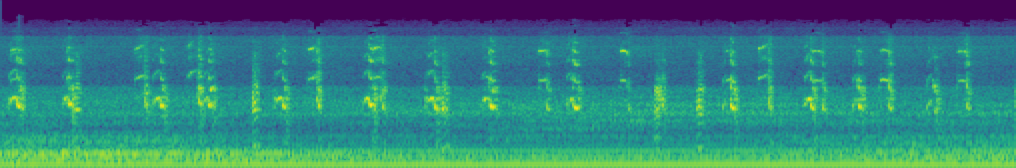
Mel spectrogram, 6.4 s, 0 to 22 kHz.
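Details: On the James River Bridge, USA, a male peregrine falcon greets the arriving female in the nest, 20 February 2022. Harsh, repeated squealing chatter comes in quick bursts over a steady low-pitched drone.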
